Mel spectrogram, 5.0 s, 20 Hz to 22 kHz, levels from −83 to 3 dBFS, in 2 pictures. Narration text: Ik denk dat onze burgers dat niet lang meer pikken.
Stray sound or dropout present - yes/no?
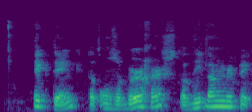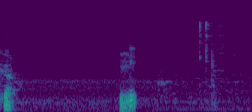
yes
